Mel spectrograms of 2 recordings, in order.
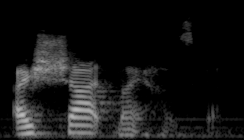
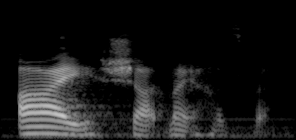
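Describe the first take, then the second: First: The stress falls on the word shot. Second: The stress falls on the word I.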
